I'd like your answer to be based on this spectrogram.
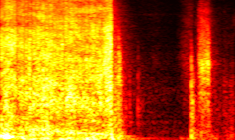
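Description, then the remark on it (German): A stiff paper card is torn in one long, loud, ragged rip lasting about a second, followed by a quieter pause and a couple of brief crinkling rustles. “Also zerreißen.”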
